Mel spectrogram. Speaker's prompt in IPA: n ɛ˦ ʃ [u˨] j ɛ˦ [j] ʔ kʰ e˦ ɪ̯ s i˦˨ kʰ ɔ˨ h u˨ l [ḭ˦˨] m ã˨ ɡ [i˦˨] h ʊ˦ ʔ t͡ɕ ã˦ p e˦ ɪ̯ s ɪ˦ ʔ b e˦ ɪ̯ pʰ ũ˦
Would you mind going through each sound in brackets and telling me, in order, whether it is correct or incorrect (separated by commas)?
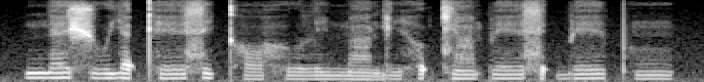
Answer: incorrect, incorrect, incorrect, incorrect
